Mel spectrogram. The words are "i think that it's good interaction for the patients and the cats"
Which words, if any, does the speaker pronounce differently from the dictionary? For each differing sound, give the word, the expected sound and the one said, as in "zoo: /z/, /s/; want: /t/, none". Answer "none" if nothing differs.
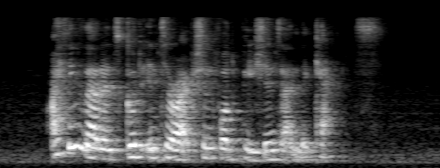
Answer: none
